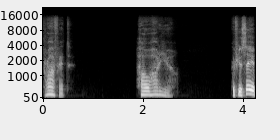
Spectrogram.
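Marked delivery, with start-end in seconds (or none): 0.0-2.6 lowered, soft, subdued voice, slower pace. Demonstrating how one must speak to the messenger: lowered, subdued voice. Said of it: "You have to lower your voice".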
